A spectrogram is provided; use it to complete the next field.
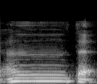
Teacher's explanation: ایک الف کی مقدار کے برابر کھینچ کر پڑھیں گے، انت نون ساکن کے بعد حروف اخفا کا تا ہے، اخفا حقیقی ہوگا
